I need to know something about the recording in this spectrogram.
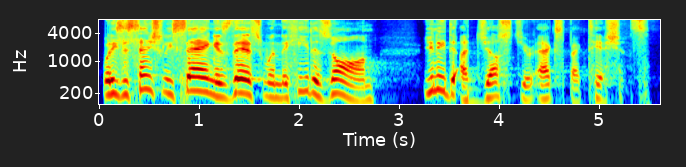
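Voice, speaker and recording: A man's voice: sits high, moderate pace, darkish tone. A middle-aged man preaching a sermon in earnest, often repeating words as he starts a phrase. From Spain. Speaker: pastor. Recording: long hall reverb.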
